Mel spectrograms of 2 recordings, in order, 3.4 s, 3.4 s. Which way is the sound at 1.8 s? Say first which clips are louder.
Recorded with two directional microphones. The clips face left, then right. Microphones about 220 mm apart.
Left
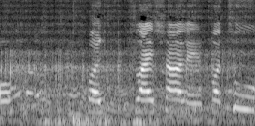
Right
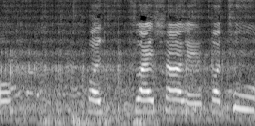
Right 4 dB; 30° right (ahead or behind).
